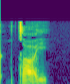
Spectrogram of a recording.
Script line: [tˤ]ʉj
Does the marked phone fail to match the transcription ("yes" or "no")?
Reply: no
